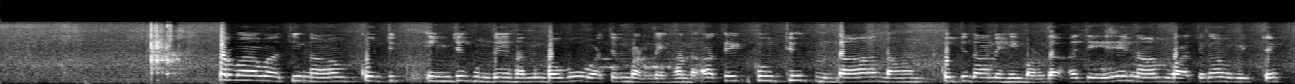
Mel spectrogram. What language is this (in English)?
Punjabi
